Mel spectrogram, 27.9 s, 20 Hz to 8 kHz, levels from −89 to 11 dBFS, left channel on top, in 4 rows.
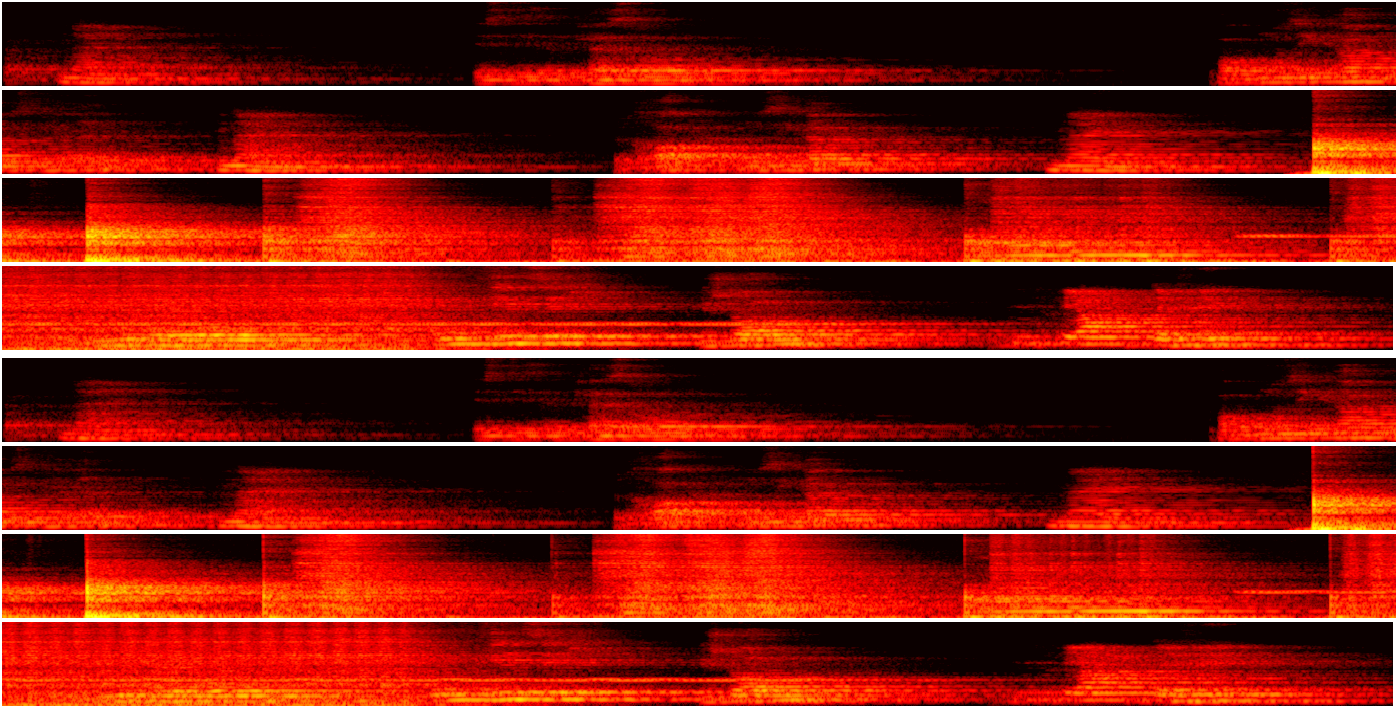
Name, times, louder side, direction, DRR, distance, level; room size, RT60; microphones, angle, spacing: voice 1, 0.3-0.7 8.0-8.6 12.2-12.7 25.8-27.0, left 2 dB, 70° left, -7 dB, 0.4 m, -37 dB
voice 2, 2.3-3.5 6.1-7.5 10.0-11.2 14.8-15.1 17.9-18.3 18.7-19.7 21.2-22.3 23.0-23.9 24.4-25.0, equal, 35° right, -10 dB, 1.0 m, -33 dB
sound 1, 13.4-22.9, right 1 dB, 80° right, 0.4 m, -26 dB
sound 2, 20.1-24.9, equal, 15° left, 1.2 m, -42 dB
4.3 x 2.3 x 2.3 m, 2.5 s
head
